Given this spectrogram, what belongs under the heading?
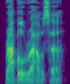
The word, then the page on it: rabble-rouser: British English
